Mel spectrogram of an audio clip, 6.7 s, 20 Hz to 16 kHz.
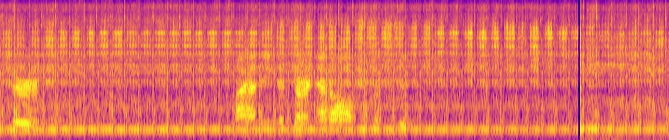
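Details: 1973 Suzuki TS250 Savage two-stroke, barn-stored 25 years, carburetor just adjusted with idle turned up, oil leaking at front: fast idle with steady buzz and slightly uneven beat, possibly rich — uneven running, cause unconfirmed.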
